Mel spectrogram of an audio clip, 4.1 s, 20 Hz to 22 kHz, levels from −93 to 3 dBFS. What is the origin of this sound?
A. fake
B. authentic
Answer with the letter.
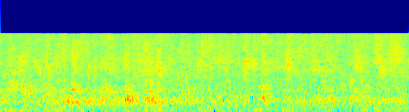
A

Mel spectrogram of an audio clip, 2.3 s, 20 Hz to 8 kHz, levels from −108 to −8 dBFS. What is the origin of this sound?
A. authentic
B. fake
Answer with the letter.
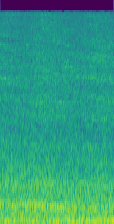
A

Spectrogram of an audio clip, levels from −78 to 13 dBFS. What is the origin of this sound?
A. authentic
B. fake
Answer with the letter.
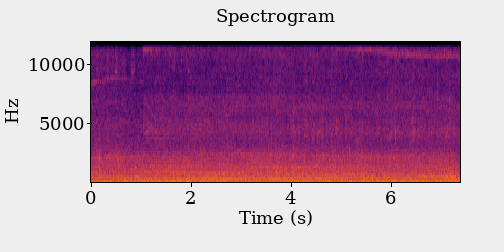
B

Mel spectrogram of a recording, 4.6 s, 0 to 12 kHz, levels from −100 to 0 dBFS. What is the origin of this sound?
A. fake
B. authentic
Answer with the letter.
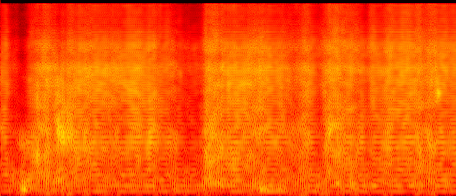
A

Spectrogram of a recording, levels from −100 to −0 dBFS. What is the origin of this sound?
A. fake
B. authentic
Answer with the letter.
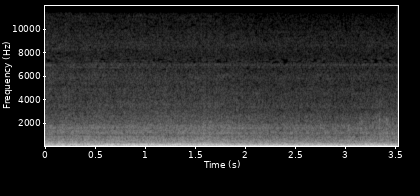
B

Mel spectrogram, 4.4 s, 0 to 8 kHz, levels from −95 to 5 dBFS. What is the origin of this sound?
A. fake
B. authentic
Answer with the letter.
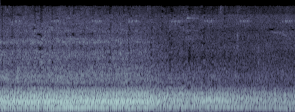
B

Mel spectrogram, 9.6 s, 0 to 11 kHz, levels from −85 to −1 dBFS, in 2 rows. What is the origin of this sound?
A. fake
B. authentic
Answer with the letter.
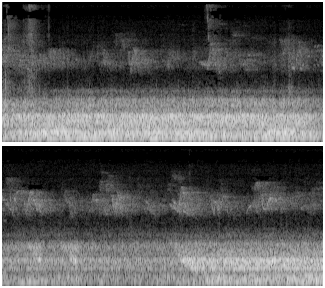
B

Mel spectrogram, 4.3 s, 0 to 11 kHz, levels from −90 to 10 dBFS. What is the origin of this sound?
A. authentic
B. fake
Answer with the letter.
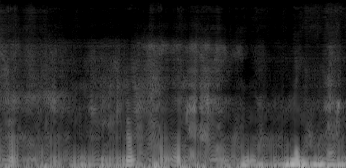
B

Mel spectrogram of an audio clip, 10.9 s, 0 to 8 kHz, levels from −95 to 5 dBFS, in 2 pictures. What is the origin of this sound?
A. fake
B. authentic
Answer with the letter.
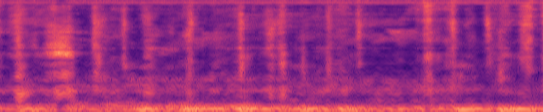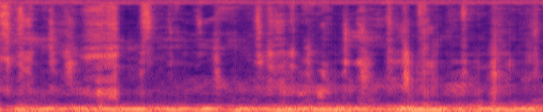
A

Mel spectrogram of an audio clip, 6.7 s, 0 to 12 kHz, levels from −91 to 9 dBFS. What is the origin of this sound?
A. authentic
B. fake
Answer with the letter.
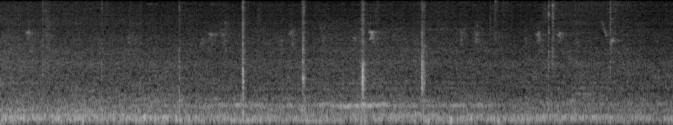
B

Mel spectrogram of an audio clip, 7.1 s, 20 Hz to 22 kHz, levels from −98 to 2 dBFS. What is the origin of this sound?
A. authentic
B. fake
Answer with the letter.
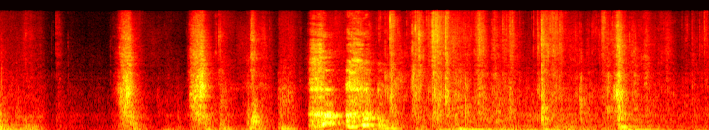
B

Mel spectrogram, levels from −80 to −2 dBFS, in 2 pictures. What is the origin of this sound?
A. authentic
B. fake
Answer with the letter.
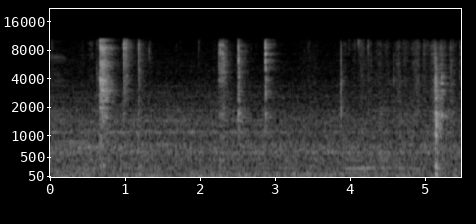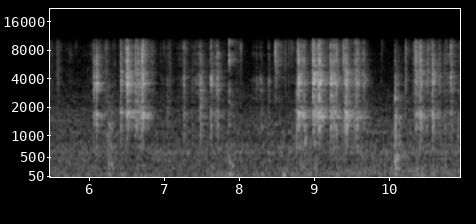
B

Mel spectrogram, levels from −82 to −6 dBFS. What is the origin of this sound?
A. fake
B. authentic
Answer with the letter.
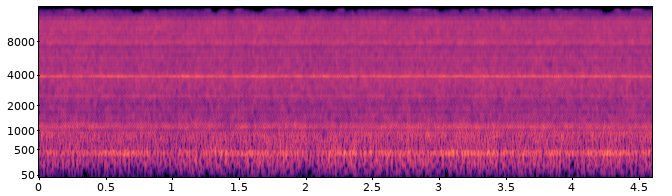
A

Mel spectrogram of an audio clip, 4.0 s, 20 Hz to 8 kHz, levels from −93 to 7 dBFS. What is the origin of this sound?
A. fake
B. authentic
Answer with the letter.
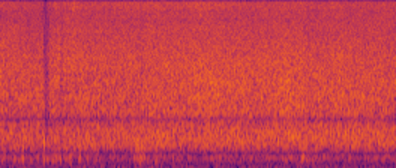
B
